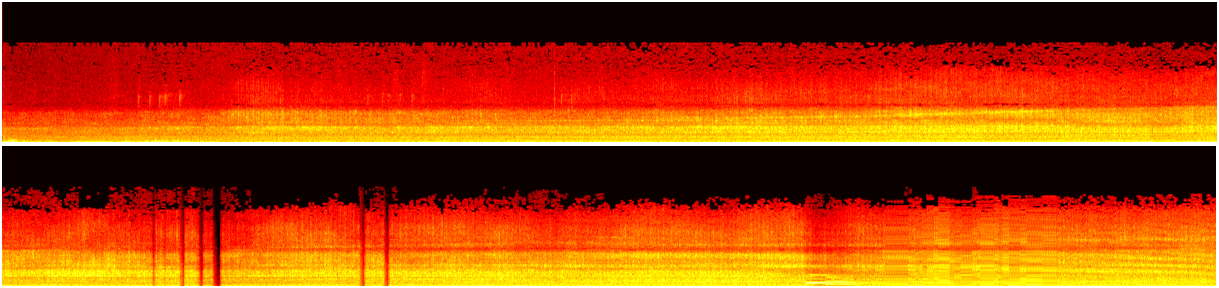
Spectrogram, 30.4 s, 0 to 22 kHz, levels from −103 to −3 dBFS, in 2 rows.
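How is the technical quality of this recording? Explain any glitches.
The recording has four glitches, all in its second half.

From 17.05 to 17.94 s the sound turns choppy and robotic, with pieces dropping out. This is repeated packet loss (robotic sound). Five separate gaps hit in quick succession, the longest 101 ms. Each was patched by extending the last sound, covering 252 ms in total, or about 29% of that stretch. About 120 ms of real audio never arrives, so the patches and the skips together produce the broken, mechanical texture.

At 19.65 to 19.74 s the sound briefly freezes into a held, fading continuation, then jumps ahead. This is a burst of packet loss. A run of packets went missing, and the receiver filled 63 ms by continuing the last sound and turning it down. When playback resumes, about 60 ms of the original has been skipped, so the audio picks up slightly further on than where it stopped.

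Just after, from 19.95 to 20.04 s, a sound hangs on too long before carrying on. This is a short stall from a late packet. The packet wasn't there when it was due, so the jitter buffer ran dry and the receiver stretched the last sound for 58 ms until it came in. Playback then continued from the same point. Nothing is lost, but the delay grows by 58 ms.

From 26.25 to 28.37 s the sound becomes a rigid, metallic buzz at 50 Hz that only roughly tracks the original. For most of this stretch, short slices are repeated in place of new audio. This is robotic sound from repeated short buffers. The likely cause is audio arriving too seldom, with the software re-playing the last chunk to fill time. A 50 Hz buzz fits a repeated 20 ms buffer, while the real audio in between is skipped.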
